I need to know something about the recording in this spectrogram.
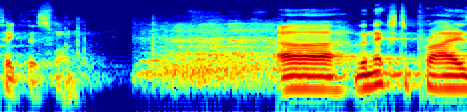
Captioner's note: audience laughing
